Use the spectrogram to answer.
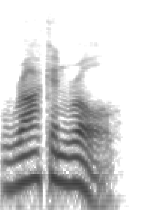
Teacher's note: The word and becomes on or just n instead of rock and roll.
